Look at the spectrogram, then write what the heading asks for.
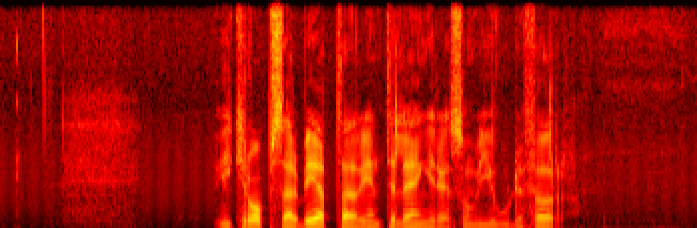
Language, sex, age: Swedish, male, 56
